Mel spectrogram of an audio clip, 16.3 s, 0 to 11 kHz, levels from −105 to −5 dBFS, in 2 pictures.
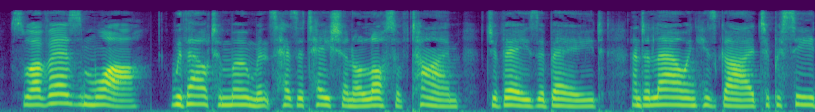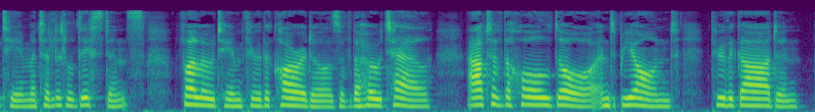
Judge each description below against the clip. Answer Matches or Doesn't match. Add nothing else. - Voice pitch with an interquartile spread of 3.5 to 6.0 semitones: Doesn't match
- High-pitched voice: Matches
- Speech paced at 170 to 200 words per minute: Doesn't match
